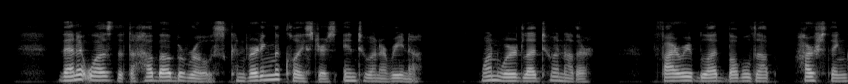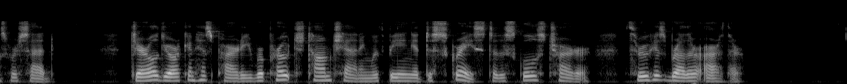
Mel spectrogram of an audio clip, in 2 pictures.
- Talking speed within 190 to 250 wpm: No, average, 165 wpm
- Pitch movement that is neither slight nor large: Yes, average, 3.6 semitones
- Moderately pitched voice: Yes, medium, 165 Hz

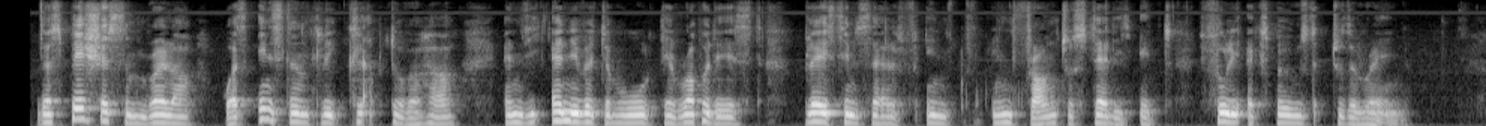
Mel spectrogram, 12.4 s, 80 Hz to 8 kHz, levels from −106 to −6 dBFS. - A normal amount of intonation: Yes, average, 3.1 semitones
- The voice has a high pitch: No, low, 135 Hz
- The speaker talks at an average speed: No, slow, 115 wpm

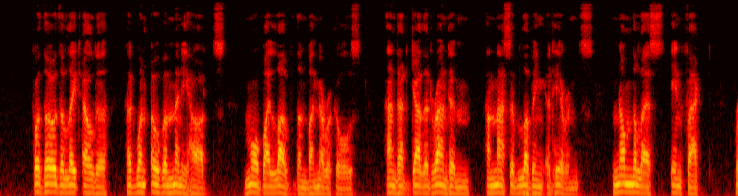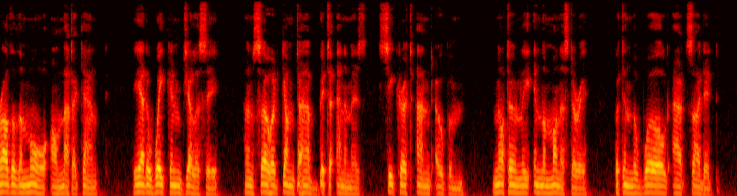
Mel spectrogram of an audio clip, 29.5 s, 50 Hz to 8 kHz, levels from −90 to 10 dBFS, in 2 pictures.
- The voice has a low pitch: Yes, low, 105 Hz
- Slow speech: Yes, slow, 130 wpm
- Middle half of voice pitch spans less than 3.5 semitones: Yes, average, 2.8 semitones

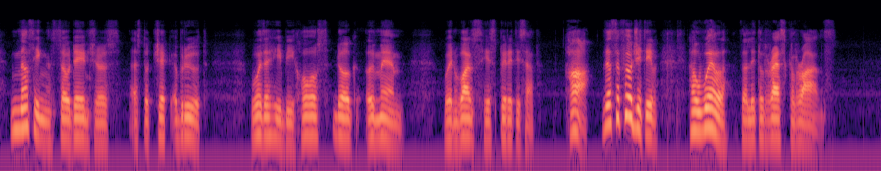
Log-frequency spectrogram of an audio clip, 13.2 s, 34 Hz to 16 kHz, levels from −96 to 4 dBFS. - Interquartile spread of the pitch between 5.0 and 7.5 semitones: No, average, 3.2 semitones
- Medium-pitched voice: No, low, 115 Hz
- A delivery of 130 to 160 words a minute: Yes, average, 145 wpm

